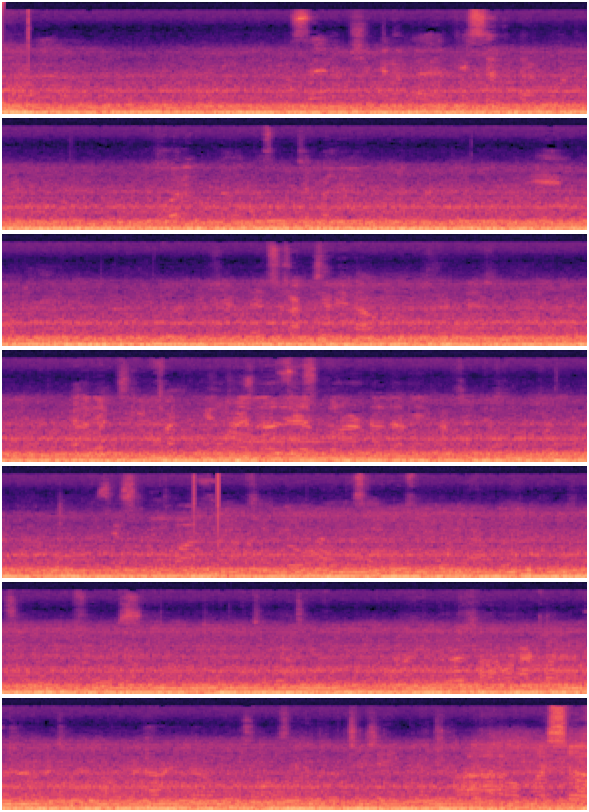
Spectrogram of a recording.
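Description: Steady road noise inside a car's cabin at highway speed: a low drone of tyres, engine and wind that holds even throughout.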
